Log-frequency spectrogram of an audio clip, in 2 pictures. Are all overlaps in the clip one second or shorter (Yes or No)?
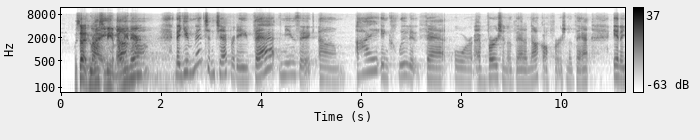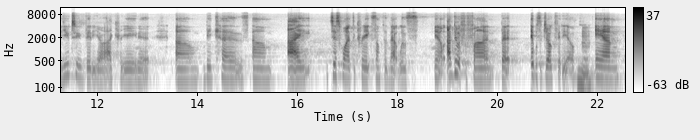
No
